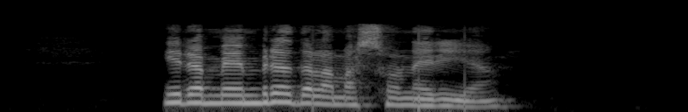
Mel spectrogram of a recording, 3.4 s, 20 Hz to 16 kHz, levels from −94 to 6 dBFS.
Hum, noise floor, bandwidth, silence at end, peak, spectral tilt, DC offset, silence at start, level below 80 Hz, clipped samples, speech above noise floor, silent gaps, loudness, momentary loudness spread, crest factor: none; under -90 dBFS; 7.6 kHz; 0.9 s; -22 dBFS; -3 dB/octave; under 0.1%; 0.8 s; -76 dBFS; under 0.1%; over 53 dB; none; -37 LUFS; 10 LU; 18 dB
